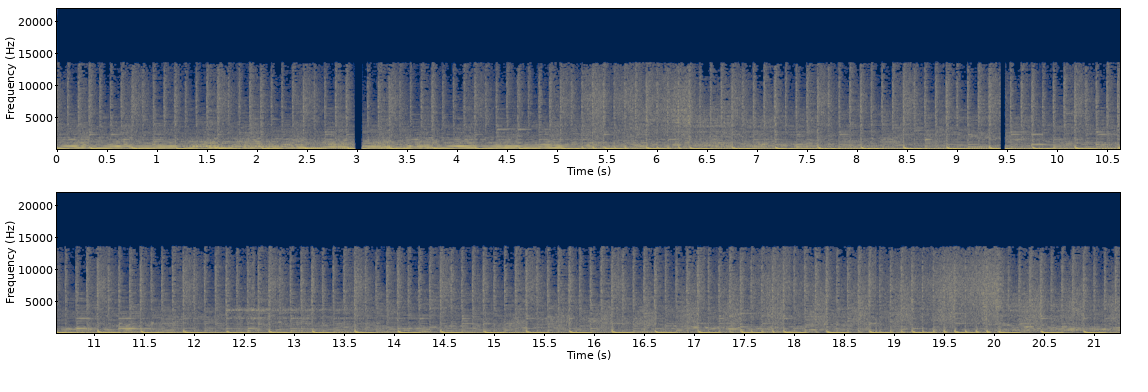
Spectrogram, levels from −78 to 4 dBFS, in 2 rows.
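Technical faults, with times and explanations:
0.81 to 20.81 s: periodic USB or driver dropouts. About twenty short gaps of around 4 ms, one every 1.0 s, are filled with silence, heard as steady ticks.
2.97 s and 9.43 s: digital broadcast dropout. The sound fades out over 8 ms and mutes for 72 ms, then 48 ms, which fits a few lost frames.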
